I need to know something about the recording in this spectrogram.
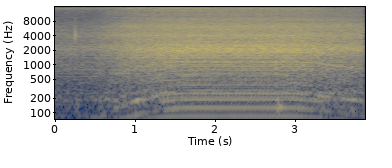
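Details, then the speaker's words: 2016 Audi Q7 3.0 TDI Euro 6 diesel revving smoothly and evenly with no knocks; the horrible rattle previously heard at 1500 rpm is gone after the fix, engine now sounding healthy. "but this is just sounding so sweet in comparison to where it was before"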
